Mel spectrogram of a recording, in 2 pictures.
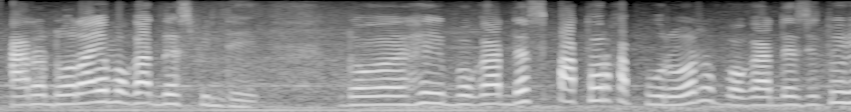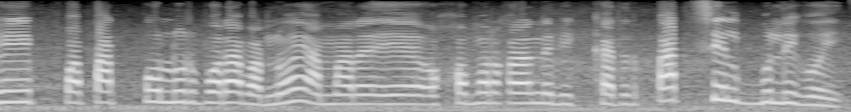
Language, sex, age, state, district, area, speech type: Assamese, female, 30-45, Assam, Barpeta, rural, spontaneous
